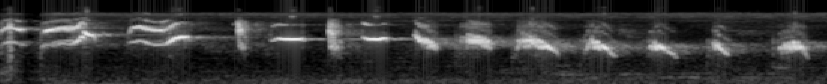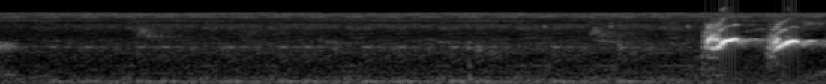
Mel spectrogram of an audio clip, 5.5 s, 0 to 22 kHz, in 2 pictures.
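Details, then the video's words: Cucak ijo (greater green leafbird) song used as a lure: twisting whistles followed by a rapid run of about a dozen short, clear notes sliding downward, then a brief pause before a new burst. "pikat mp3 cucak ijo dan bisa untuk Terapy untuk burung yang malas bunyi"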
